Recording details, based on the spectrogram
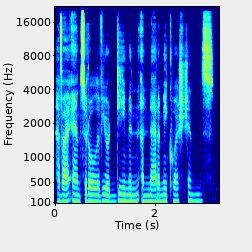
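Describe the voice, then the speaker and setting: A man playing a composed, teasing demon professor in a roleplay audio, speaking in a formal, measured and wry way. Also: medium pitch, monotone, warm tone, close to an everyday voice. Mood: wistful, wry. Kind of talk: scripted roleplay audio, one side of a conversation.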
